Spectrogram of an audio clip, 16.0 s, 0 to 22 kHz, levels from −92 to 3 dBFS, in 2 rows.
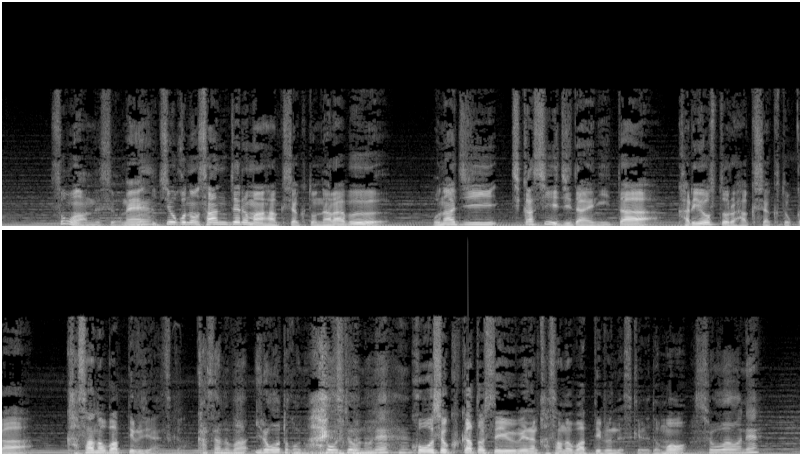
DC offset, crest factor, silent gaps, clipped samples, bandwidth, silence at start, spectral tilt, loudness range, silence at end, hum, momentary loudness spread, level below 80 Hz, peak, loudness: under 0.1%; 18 dB; none; under 0.1%; 13.5 kHz; 0 s; -6 dB/octave; 3 LU; 0 s; none; 12 LU; -42 dBFS; 0 dBFS; -18 LUFS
